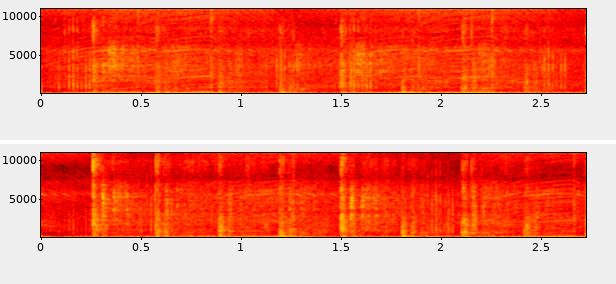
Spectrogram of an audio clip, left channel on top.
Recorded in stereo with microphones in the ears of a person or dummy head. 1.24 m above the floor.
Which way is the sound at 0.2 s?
30° right (ahead or behind).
